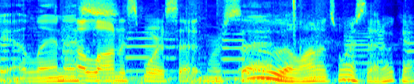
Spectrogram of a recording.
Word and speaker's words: Alanis Morissette: Alanis Morissette.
